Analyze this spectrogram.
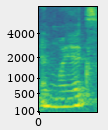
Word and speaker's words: NYX: the next one but I don't know if it's Nick's or NYX but when I went to live in everyone sing NYX I think that's why how you say it so anyways I'll skip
